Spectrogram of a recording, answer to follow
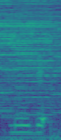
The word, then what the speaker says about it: nougat: in it, along with nugget, like the marshmallow thing. Nugget. This nugget. Nougat. It's spelled nougat? Something like that? Nougat? Yeah, nougat. Yeah, nougat. Instead of nugget.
